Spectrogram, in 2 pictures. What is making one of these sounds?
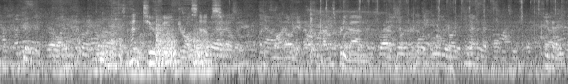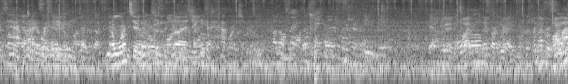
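Cards are shuffled softly by hand.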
